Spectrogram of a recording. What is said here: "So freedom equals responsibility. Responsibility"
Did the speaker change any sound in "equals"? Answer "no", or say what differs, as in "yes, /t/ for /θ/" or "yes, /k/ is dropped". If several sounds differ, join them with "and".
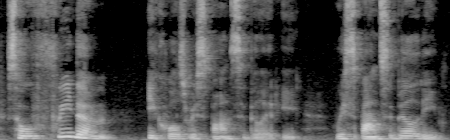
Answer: no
